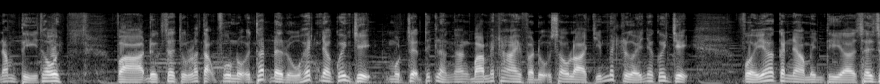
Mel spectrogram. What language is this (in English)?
Vietnamese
